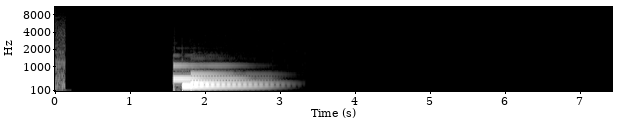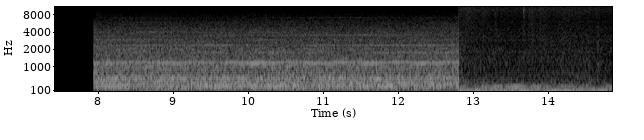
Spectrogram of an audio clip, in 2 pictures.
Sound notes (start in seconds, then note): 1.6 notification dings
